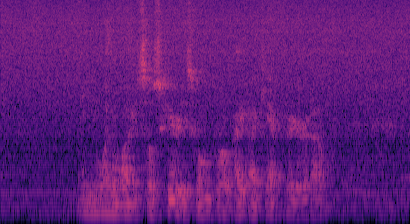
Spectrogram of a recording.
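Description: A man speaks calmly through a meeting microphone.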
